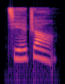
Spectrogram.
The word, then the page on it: 结账: jié zhàng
